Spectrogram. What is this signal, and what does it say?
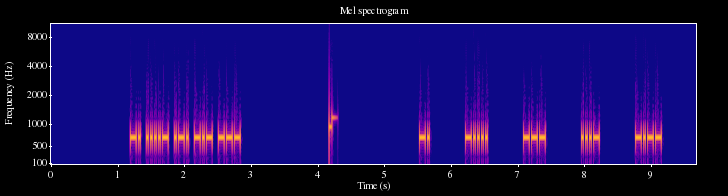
Morse code, heard as a keyed tone, about 40 wpm, spaced as for 20 wpm, 700 Hz. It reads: N4RKO N6OVY
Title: USA Call Signs - 5 Characters - 6x Character Spacing - 40wpm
